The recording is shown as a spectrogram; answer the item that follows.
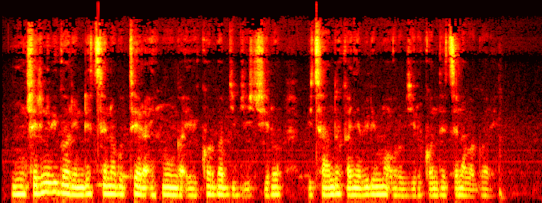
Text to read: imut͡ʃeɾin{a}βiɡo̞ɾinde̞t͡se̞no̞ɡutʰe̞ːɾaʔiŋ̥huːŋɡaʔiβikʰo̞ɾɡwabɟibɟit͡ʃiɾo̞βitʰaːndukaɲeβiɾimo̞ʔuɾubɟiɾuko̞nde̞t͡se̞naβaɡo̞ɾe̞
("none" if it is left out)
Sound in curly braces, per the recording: i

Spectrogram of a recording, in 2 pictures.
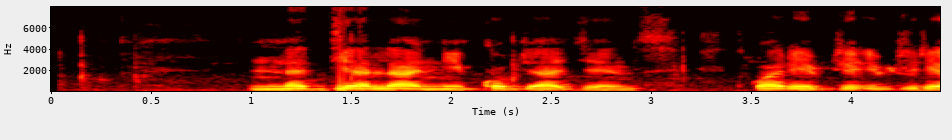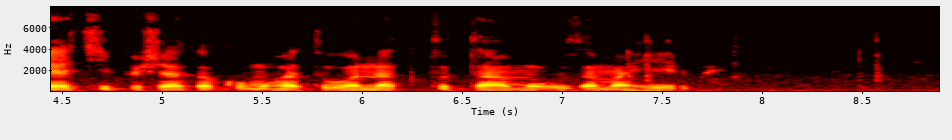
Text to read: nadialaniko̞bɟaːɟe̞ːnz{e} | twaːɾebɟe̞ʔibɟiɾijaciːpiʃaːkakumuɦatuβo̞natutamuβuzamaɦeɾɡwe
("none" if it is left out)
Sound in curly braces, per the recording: e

